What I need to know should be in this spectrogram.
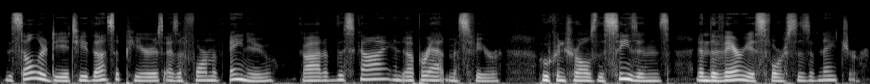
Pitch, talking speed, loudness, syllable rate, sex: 185 Hz, 185 wpm, -18 LUFS, 5.4 syllables/s, female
